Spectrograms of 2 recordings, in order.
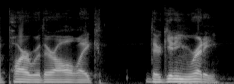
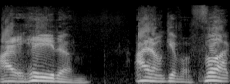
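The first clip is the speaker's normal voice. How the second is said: mock crazed, unhinged ranting, higher pitch; 4 semitones higher, 4 dB louder than usual. Retelling a movie scene where a character rants: imitating an unhinged rant. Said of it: "he goes on this rant".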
